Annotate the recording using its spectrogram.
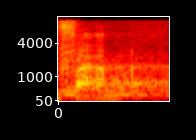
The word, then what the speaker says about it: Phạm: mà mình bây giờ hay gọi là tiếng Phạn đó, chứ đúng ra phải đọc là tiếng Phạm.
